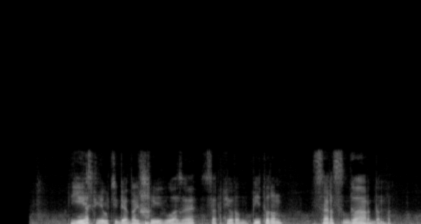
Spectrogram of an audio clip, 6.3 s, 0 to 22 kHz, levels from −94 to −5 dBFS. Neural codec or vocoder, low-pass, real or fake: codec, 16 kHz, 1 kbps, FunCodec, trained on Chinese and English, 50 frames a second; 7.2 kHz; fake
